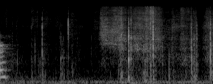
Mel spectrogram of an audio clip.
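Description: Paper rustling and crinkling as a folded paper letter is unfolded by hand, with a brief louder rustle about a second in.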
